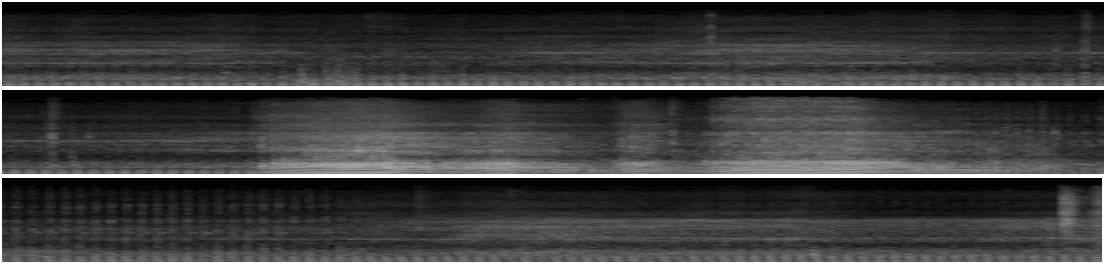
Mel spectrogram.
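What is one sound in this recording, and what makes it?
A single-cylinder four-stroke quad bike engine labours as the quad bike climbs through deep snow.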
